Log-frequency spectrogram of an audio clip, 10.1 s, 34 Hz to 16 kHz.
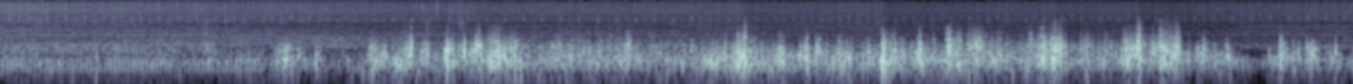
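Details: Mitsubishi Evo 5 petrol engine at idle, running 15W-40 oil: sharp ticking in uneven clusters over a steady low hum, very loud when the engine is cold.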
